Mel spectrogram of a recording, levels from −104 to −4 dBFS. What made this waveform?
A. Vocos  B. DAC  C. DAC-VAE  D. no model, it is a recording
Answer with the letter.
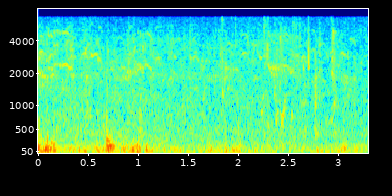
A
